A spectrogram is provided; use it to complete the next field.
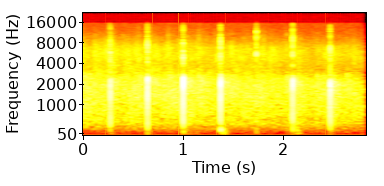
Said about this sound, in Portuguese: Quantos recebem do perdão de Deus, da misericórdia, da graça, do favor de Deus sobre suas vidas e podem dar uma melhor salva de palmas ao Senhor, nosso Deus, por isso?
